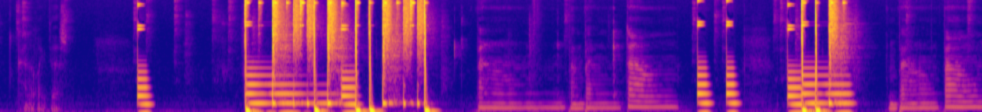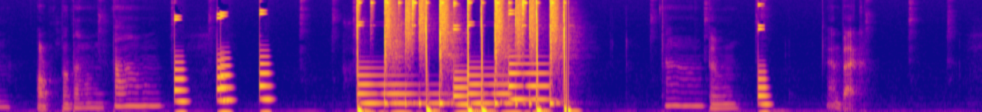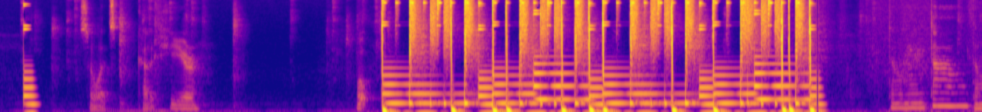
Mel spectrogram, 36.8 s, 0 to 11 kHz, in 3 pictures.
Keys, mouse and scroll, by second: 0.2 shift+right click, 0.8-2.4 shift+drag, 2.7 click, 3.1 space, 3.3 ctrl+scroll down 2, 5.5 space, 7.1-8.9 drag, 8.9 click, 9.7 click, 9.9 space, 10.7 space, 11.3-12.3 drag, 13.5-14.6 drag, 14.9-16.2 drag, 16.4 click, 16.8 space, 19.4 space, 20.4 click, 21.7 click, 23.1 click, 24.1 click, 25.2 g, 25.4 click, 26.0 s, 26.3 shift+click, 26.6 shift+right click, 27.5 alt+d, 28.2 click, 28.9 ctrl+y, 29.1 ctrl+click, 29.4 space, 30.0 ctrl+scroll up 1, 30.4 ctrl+scroll down 1, 31.6 click, 34.8 space, 35.4 click, 36.3 e.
